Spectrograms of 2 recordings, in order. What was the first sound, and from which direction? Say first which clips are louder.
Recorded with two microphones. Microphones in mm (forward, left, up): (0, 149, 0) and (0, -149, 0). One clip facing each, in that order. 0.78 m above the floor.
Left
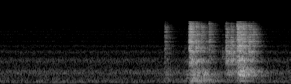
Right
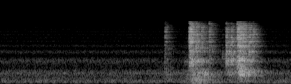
A door slam: even; 25° left (ahead or behind).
